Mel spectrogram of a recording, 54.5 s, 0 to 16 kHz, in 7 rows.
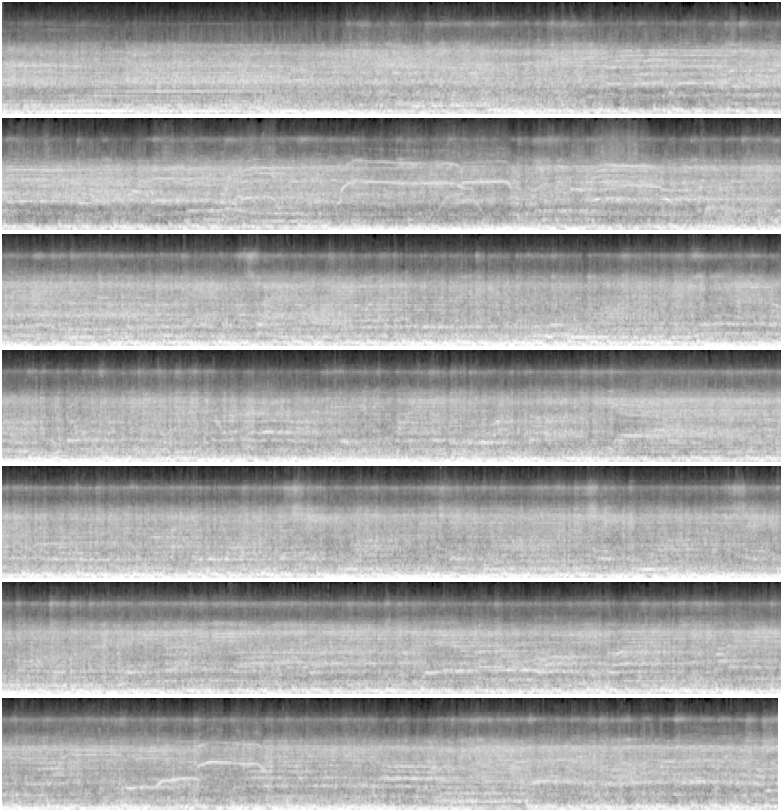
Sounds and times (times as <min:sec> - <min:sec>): Music: 0:00.0 - 0:54.5.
